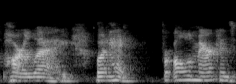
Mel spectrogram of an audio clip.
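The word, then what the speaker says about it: Parler: the way she told me that it's actually pronounced parlay but hey for all americans it is going to be parlor so they are doing really really well they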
